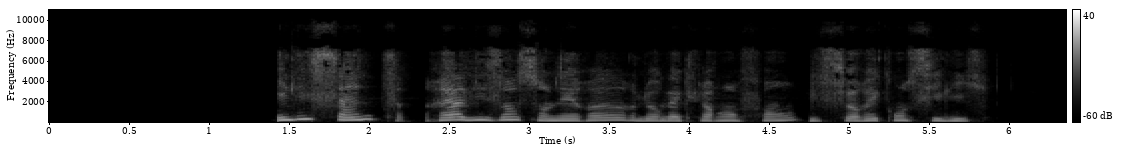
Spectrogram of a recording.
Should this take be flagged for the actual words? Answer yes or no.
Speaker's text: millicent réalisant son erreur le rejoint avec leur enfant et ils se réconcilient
yes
